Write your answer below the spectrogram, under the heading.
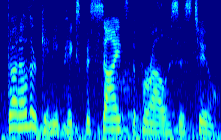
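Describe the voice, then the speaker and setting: A woman's voice: medium pitch, animated, a little fast, a bit bright, slight background noise, close to an everyday voice. An actress playing a tough, streetwise young female mercenary in a video game, speaking in terse, blunt, urgent phrases. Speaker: game character, protagonist V.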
